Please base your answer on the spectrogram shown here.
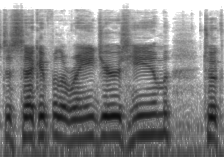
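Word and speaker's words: Heim: So Jonah Him cheats his way on base. Formerly with the Yankees. And it second is round him. pick by the Yankees in That's why they pronounce it with the 2016.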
